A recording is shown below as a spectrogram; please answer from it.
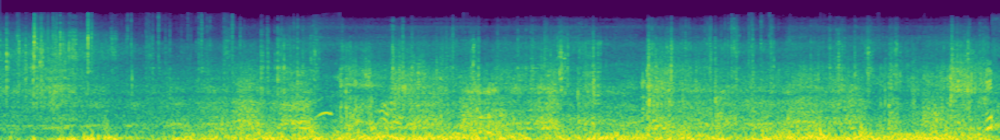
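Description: Wind buffeting a helmet-mounted camera microphone as a mountain bike rolls fast down a dirt trail, with tyre crunch and small rattles from the bike. It grows louder over the first couple of seconds as speed picks up, then stays steady.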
